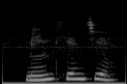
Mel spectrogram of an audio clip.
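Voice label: "ming2tian1jian4", Chinese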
